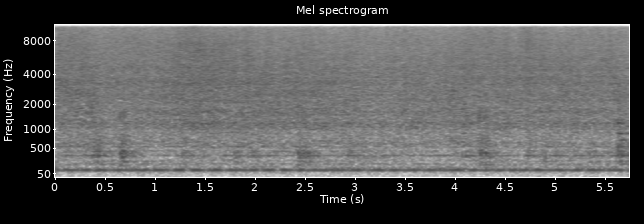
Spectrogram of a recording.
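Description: Sliced potatoes sizzling steadily in hot oil and spice masala in a pan as a spatula stirs them through.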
